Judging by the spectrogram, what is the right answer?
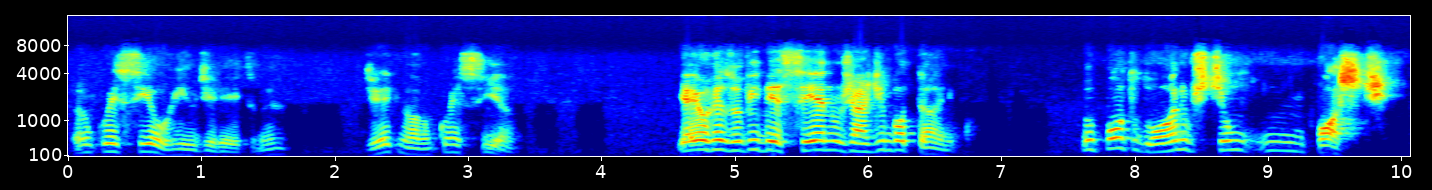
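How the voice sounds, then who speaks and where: A man from Brazil, an actor and director, telling stories from his career as an interview guest, with a lively anecdotal manner and frequent tag questions. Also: a little high, normal speed. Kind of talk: storytelling interview answers. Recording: dull lo-fi audio.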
